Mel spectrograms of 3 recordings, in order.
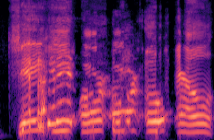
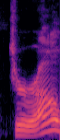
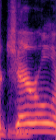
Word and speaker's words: Jerrol: I thought it was Gerald, but when you say how it's spelled, it's spelled with a J, right? Jerrol, I believe.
